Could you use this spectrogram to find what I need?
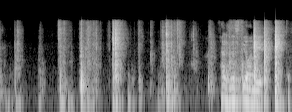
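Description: Plastic wrapping crinkles as it is pulled off.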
